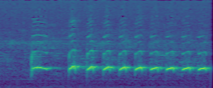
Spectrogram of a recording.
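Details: Zebra dove, Bangkok perkutut variety: a single opening coo, a brief pause, then about ten rapid, bubbly repeated notes at a steady pitch.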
